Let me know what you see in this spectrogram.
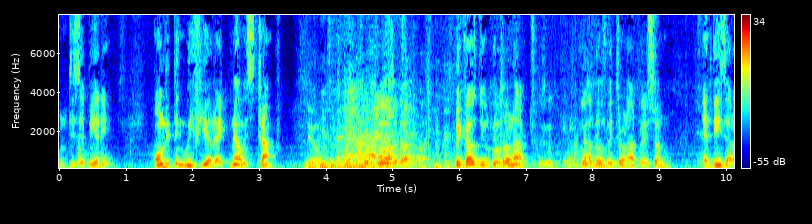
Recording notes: spoke and interacted with an invited audience in Bangalore at the foundation office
